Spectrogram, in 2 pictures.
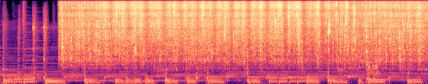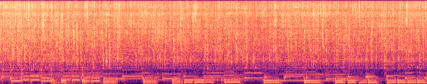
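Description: Youmaicai (Chinese leaf lettuce) being stir-fried in oil in a nonstick wok, stirred with a spatula. A steady sizzle sets in about a second in and carries on.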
